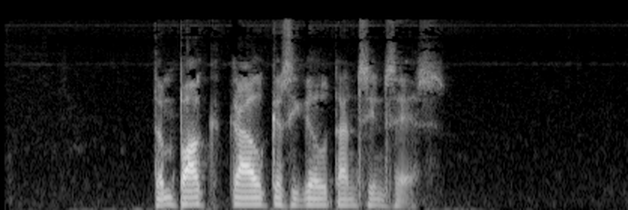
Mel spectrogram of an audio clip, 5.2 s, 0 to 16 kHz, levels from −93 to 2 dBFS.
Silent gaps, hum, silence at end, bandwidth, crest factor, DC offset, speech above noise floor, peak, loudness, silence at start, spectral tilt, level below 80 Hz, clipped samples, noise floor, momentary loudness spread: none; none; 1.55 s; 11.5 kHz; 22 dB; under 0.1%; 51 dB; 0 dBFS; -19 LUFS; 1.3 s; -6 dB/octave; -52 dBFS; under 0.1%; -70 dBFS; 17 LU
